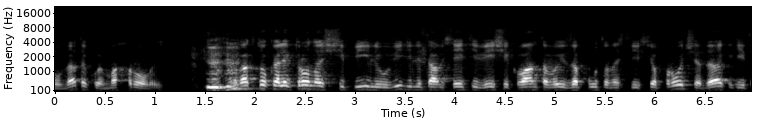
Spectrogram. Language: Russian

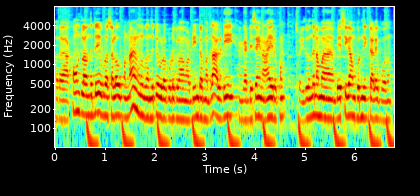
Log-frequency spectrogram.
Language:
Indonesian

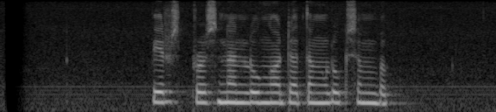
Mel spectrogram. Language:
Javanese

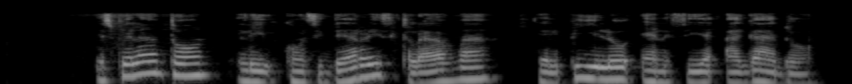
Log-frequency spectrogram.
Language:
Esperanto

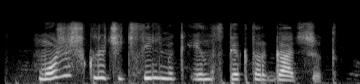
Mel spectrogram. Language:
Russian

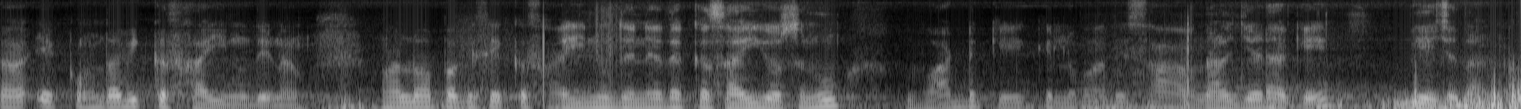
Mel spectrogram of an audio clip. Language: Punjabi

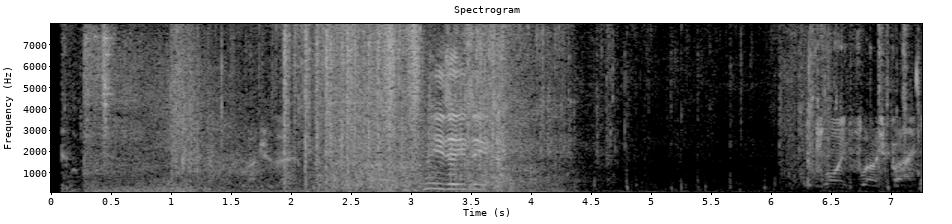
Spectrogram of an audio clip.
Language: Polish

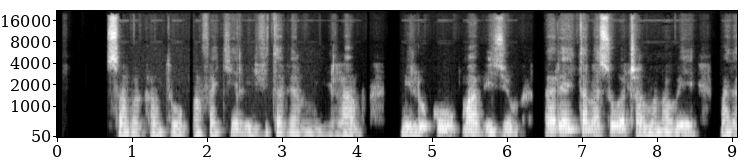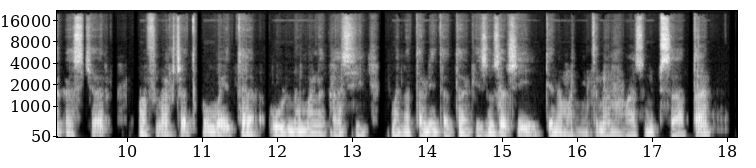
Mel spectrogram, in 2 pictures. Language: Malagasy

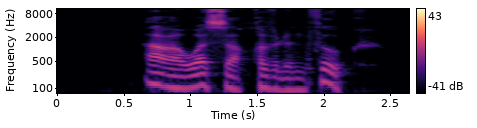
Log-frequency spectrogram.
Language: Kabyle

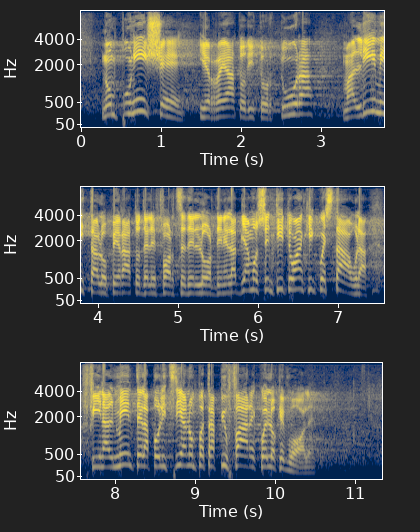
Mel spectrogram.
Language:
Italian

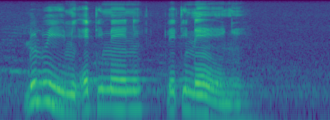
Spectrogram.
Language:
Swati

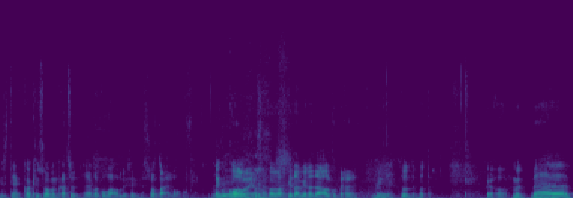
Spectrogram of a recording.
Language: Finnish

